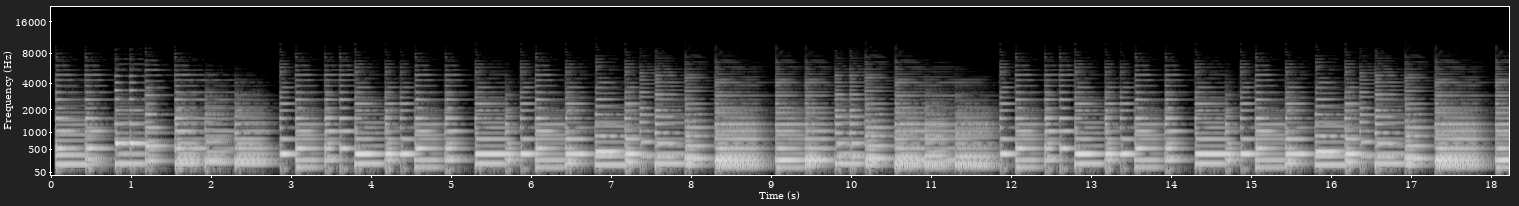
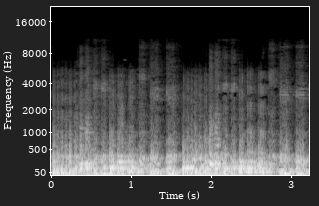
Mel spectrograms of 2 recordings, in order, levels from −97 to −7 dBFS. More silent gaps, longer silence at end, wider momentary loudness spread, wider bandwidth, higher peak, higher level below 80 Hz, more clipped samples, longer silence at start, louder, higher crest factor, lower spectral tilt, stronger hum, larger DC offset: neither; about the same, 0 s vs 0 s; about the same, 4 LU vs 5 LU; first, 7.6 kHz vs 5.6 kHz; second, -12 dBFS vs -6 dBFS; second, -54 dBFS vs -24 dBFS; neither; about the same, 0.05 s vs 0 s; second, -26 LUFS vs -22 LUFS; about the same, 14 dB vs 12 dB; second, -8 dB/octave vs -10 dB/octave; neither; second, under 0.1% vs 4%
